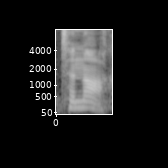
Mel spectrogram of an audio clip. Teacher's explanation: When you say that K there in the Hebrew, you got to act like you're harking something up from the back of your neck, okay? That's how they tell you to pronounce it in seminary.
